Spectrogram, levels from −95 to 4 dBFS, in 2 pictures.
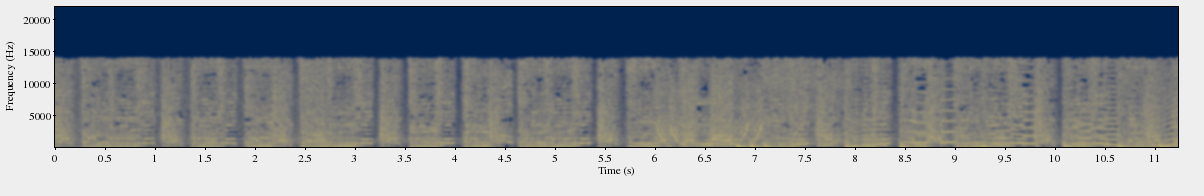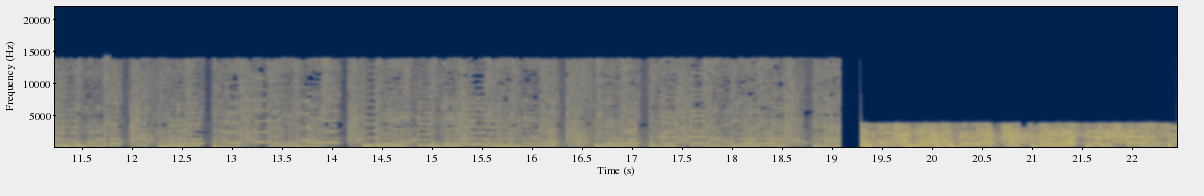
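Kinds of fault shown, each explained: Corrupt frame concealed: Short soft-edged dips of about 60 ms at 8.02, 11.73 and 17.86 s, which fits two damaged coded frames each, covered over by the decoder without losing timing. A spectrogram shows brief faded vertical bands, and the waveform shows gently tapered notches.
Input switched to a poorer device: From 19.09 s the sound turns dull after a 200 ms silence, with nothing above 3.8 kHz, a level shift of around 5 dB and a new noise floor roughly 45 dB down, likely from a narrower-band microphone. The spectrogram shows a gap, then a flat ceiling.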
